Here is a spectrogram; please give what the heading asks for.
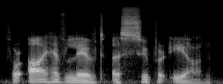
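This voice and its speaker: A man's voice: low-pitched, breathy edge, dry recording. A man playing a haughty, ancient dragon professor in a roleplay audio, speaking in archaic, formal and condescending language. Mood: mocking superiority. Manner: pompous, archaic, formal diction; disdainful and deliberate. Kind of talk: roleplay audio drama, scripted monologue.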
